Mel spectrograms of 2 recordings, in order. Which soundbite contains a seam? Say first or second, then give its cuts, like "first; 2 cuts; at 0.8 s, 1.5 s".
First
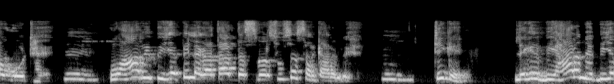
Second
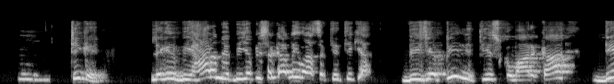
second; 1 cut; at 3.8 s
